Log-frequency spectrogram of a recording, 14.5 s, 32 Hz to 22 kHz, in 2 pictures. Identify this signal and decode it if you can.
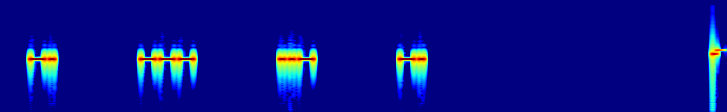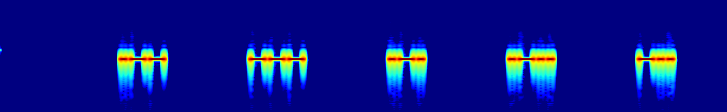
Morse code, heard as a keyed tone, about 25 wpm, spaced as for 9 wpm, 700 Hz. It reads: NOUN WORLD
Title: 6x Character Spacing - Top 500 Words - 25wpm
